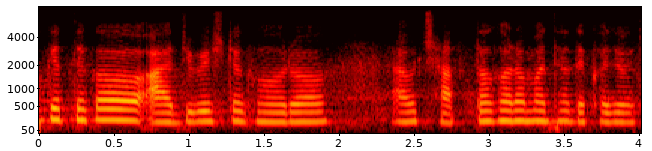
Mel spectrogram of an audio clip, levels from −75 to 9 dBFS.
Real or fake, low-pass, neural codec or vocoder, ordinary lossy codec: fake; 7.2 kHz; codec, 24 kHz, 0.9 kbps, DualCodec; Opus, 32 kbps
